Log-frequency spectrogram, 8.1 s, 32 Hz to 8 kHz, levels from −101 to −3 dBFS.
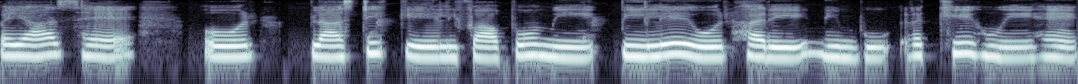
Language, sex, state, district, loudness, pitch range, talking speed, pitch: Hindi, female, Uttar Pradesh, Jyotiba Phule Nagar, -13 LUFS, 185-215 Hz, 95 wpm, 200 Hz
